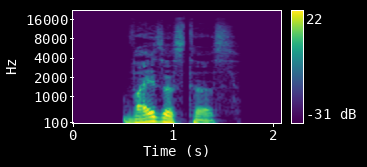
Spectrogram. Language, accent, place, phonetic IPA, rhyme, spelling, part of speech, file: German, Germany, Berlin, [ˈvaɪ̯zəstəs], -aɪ̯zəstəs, weisestes, adjective, De-weisestes.ogg
- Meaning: strong/mixed nominative/accusative neuter singular superlative degree of weise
